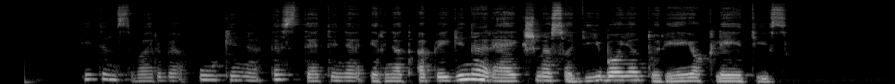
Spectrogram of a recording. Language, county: Lithuanian, Panevėžys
